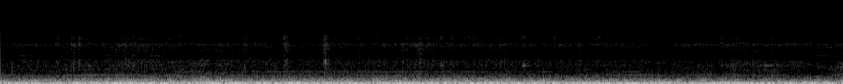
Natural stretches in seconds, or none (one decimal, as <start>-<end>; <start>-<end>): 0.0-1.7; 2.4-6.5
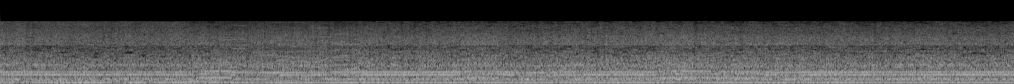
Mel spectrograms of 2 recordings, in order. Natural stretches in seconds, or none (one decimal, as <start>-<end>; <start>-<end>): 0.0-2.2; 3.6-10.1

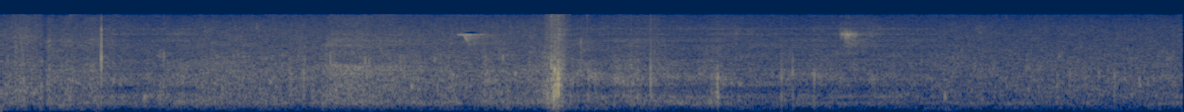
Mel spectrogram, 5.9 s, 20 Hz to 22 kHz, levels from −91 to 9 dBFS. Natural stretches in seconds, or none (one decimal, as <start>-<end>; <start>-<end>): 0.0-0.5; 1.0-2.8; 4.7-5.9

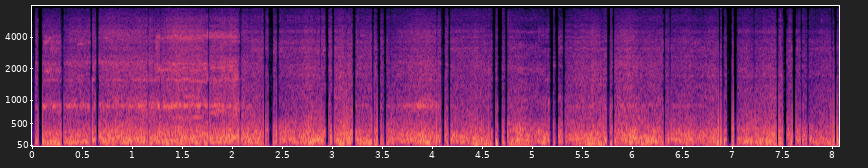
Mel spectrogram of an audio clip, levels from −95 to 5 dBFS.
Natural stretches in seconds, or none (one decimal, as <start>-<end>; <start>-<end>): 0.0-1.4; 2.1-4.3; 5.8-8.1

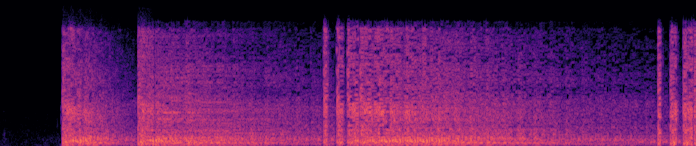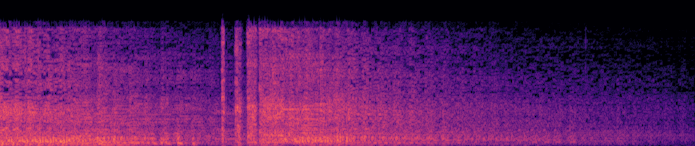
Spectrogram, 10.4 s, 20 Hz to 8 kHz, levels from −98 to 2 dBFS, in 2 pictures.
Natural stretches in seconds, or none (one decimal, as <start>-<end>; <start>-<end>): 0.0-1.1; 2.1-5.8; 7.8-10.4

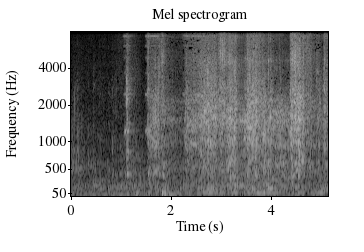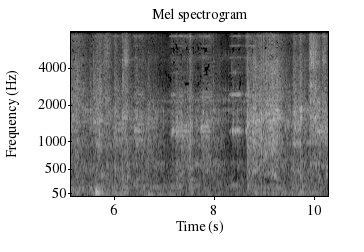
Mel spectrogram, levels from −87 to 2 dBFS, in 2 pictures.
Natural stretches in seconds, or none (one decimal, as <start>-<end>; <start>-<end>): 0.0-10.3

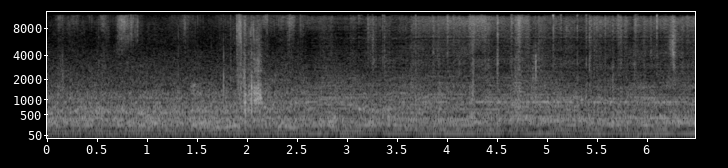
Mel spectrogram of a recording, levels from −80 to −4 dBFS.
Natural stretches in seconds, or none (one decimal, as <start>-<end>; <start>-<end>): 0.0-2.6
